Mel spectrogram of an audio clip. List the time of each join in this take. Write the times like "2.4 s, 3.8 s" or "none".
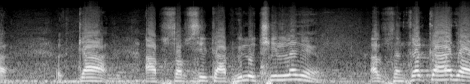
none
